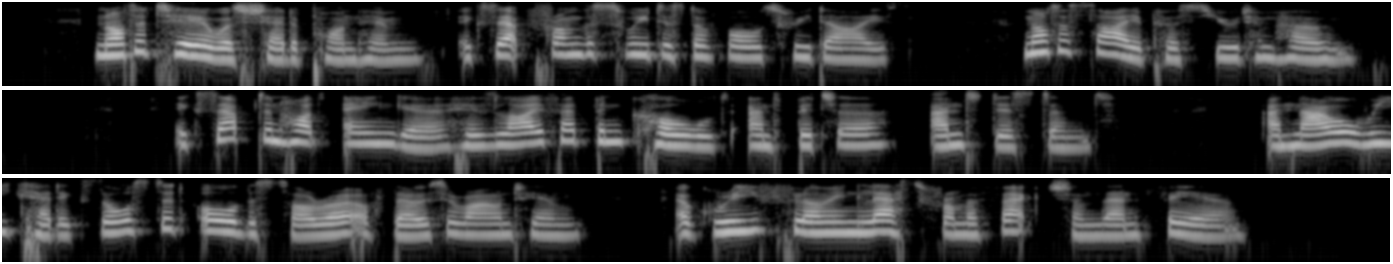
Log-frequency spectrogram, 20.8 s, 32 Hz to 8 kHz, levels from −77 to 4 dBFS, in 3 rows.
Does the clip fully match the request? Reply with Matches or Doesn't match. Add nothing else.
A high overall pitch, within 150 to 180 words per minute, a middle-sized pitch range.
Matches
